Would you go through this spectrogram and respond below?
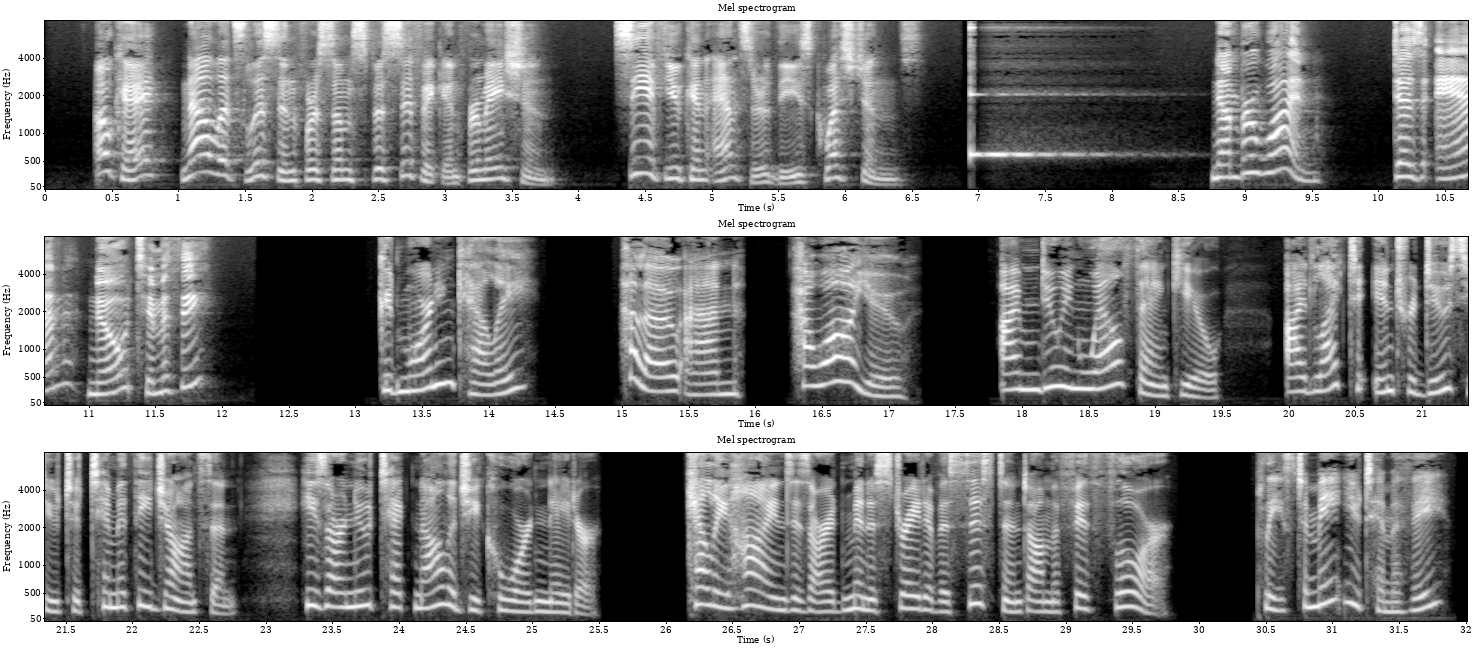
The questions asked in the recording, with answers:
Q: does Anne know Timothy?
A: The answer is yes. She is introducing him to Kelly.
